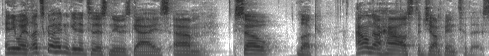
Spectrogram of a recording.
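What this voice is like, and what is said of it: Stuffy, congested voice. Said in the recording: “forgive my voice if I'm a little stuffy ... I'm a little stuffy and everything”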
